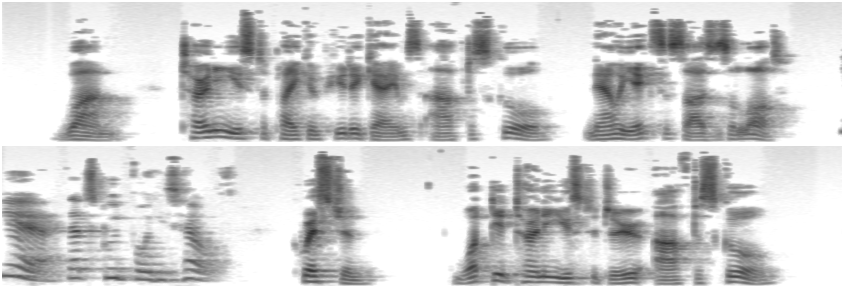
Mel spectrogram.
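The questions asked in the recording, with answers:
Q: What did Tony used to do after school?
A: Play computer games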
